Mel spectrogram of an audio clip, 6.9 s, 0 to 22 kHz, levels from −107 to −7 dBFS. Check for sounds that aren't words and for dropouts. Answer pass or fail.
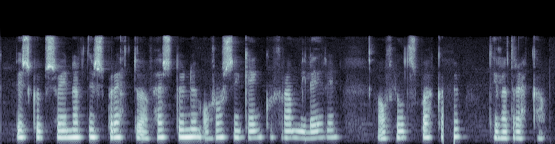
fail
